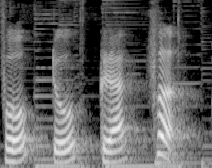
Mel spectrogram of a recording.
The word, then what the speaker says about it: photographer: Usually हम सब तकरीबन यही वर्ड यूज करते हैं, फोटोग्राफर. बट the correct pronunciation of this word is photographer. Is photographer.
